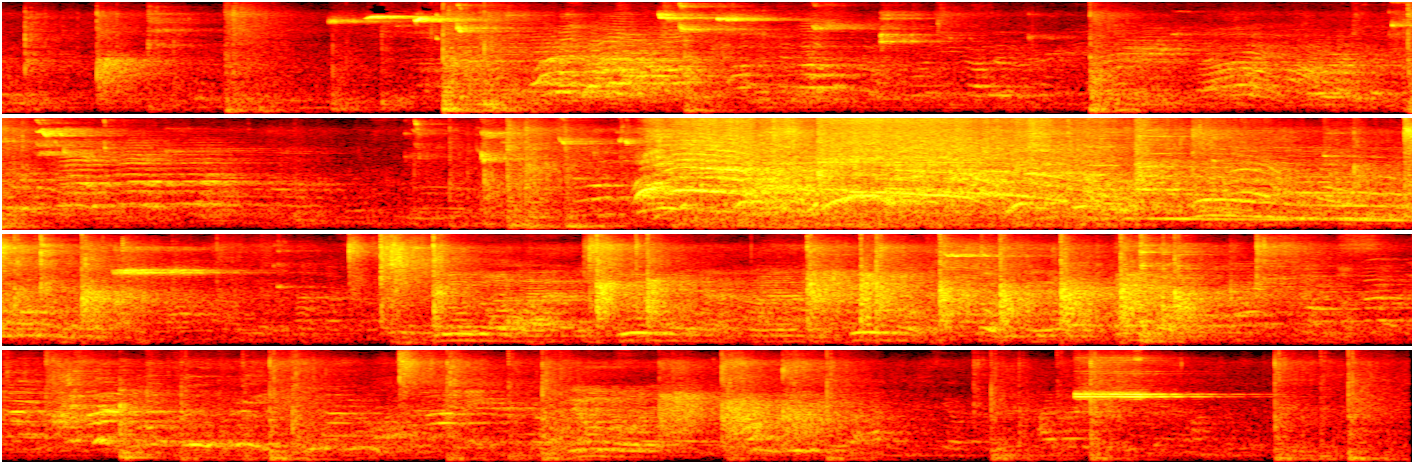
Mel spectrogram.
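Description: Young women players call out to each other across the court.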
